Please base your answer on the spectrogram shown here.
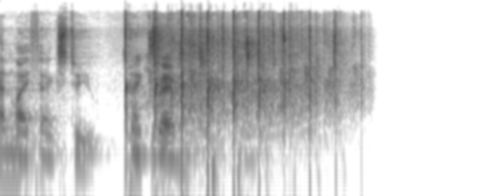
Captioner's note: applause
